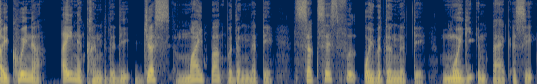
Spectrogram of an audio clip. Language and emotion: Manipuri, neutral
